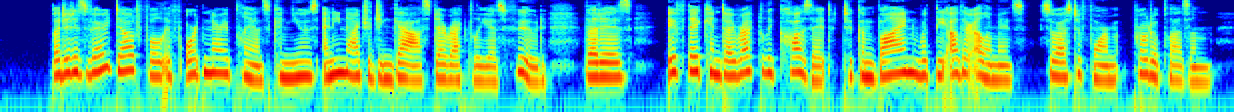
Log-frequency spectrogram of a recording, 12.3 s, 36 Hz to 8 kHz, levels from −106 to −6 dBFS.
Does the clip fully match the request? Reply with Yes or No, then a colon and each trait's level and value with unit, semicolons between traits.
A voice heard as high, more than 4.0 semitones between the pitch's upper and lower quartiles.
Yes: high, 205 Hz; average, 4.4 semitones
